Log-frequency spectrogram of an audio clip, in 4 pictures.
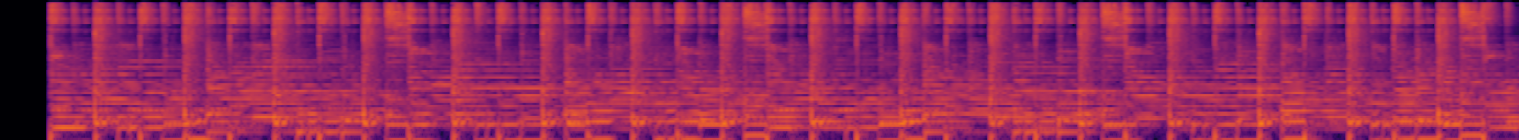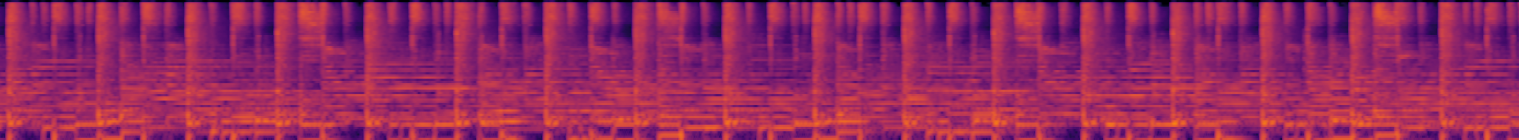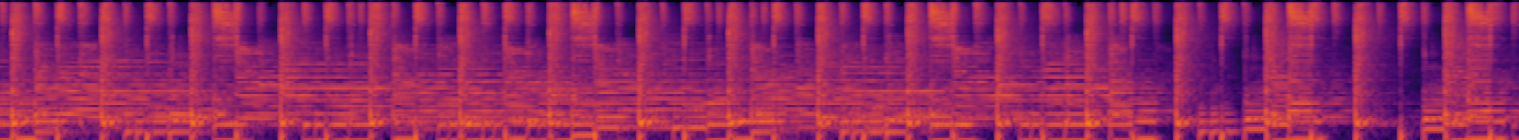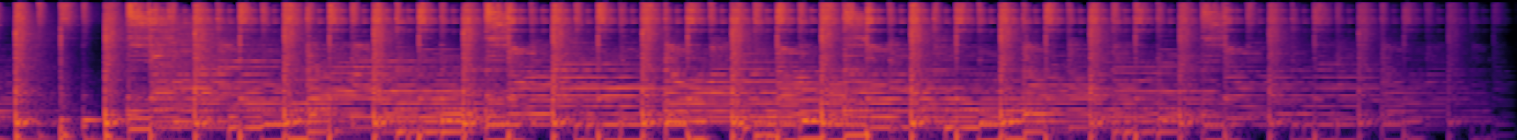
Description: Rhythmus  Discofox
Art  Englisch, Internationale Popmusik, Neuerscheinungen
